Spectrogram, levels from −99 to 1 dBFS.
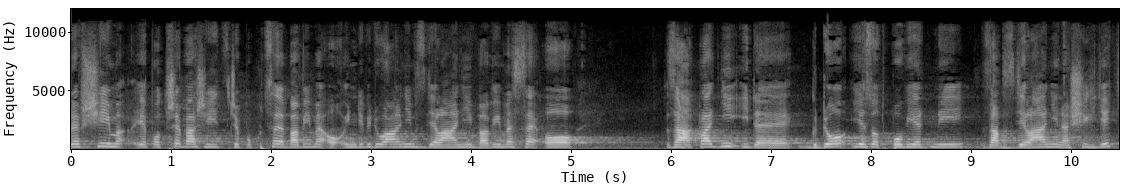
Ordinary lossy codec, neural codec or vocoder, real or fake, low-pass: AAC, 48 kbps; vocoder, 44.1 kHz, 128 mel bands every 512 samples, BigVGAN v2; fake; 10.8 kHz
